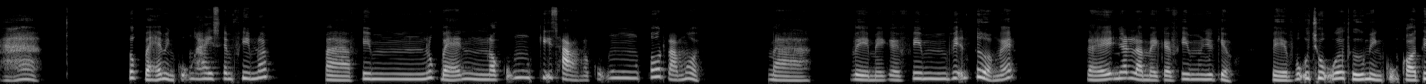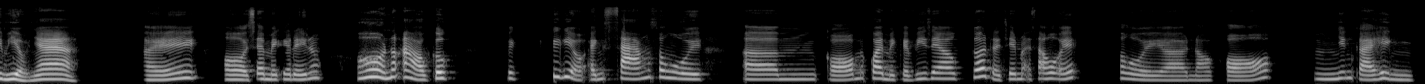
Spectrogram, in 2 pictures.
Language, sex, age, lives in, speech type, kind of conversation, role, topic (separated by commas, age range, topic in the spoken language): Vietnamese, male, 20-24, Vietnam, conversation, podcast, guest, Hồi nhỏ, điều gì khiến bạn tò mò nhất?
